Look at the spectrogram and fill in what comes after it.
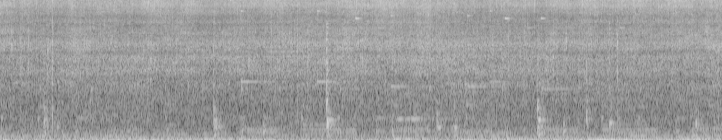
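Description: Chicken pieces and sliced banana peppers sizzling as they fry in a pan, with a spoon stirring them and clicking against the pan a few times.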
